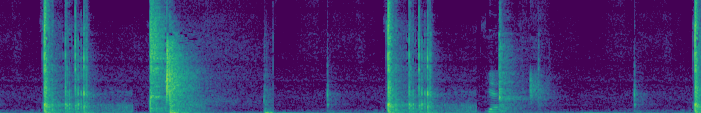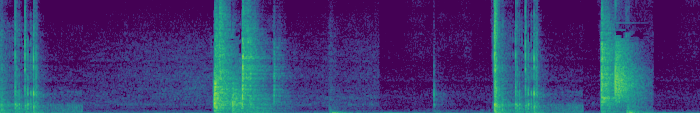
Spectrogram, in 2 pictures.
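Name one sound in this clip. Pool balls clack sharply against each other.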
